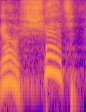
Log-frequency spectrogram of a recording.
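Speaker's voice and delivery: high, startled "oh, shit"; mock dismay. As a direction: speaker catching his mistake, high and alarmed. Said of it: "I'm like".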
